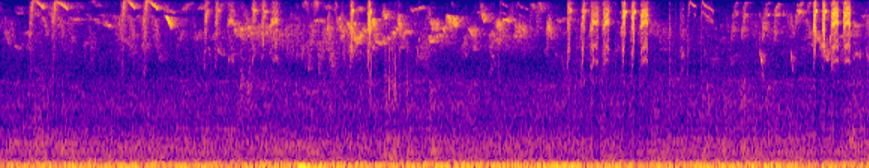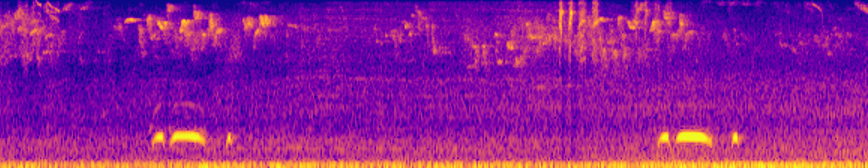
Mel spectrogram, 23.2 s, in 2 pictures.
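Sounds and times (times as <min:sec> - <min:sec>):
Eurasian blue tit Cyanistes caeruleus calling: 0:00.1 - 0:15.7, 0:16.6 - 0:23.1.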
